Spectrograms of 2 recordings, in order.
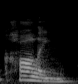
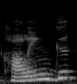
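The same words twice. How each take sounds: First: The final g sound is dropped. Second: The final g sound is pronounced. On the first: The speaker calls it right. "o G não é pronunciado" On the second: The speaker calls it wrong. "a gente não diz calling"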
